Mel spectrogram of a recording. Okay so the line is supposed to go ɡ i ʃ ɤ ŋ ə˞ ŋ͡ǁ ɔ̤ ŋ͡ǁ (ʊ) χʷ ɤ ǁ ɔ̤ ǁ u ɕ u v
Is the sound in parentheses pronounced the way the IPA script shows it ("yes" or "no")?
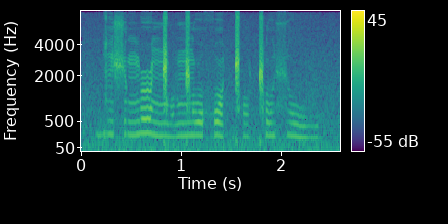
no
